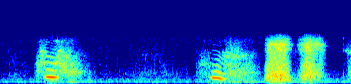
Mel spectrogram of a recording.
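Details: Sneezing spell triggered by cold toes after getting out of bed without warm socks, a trait shared with the dad; two voiced sneezes with a pause, then two shorter sharp bursts.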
